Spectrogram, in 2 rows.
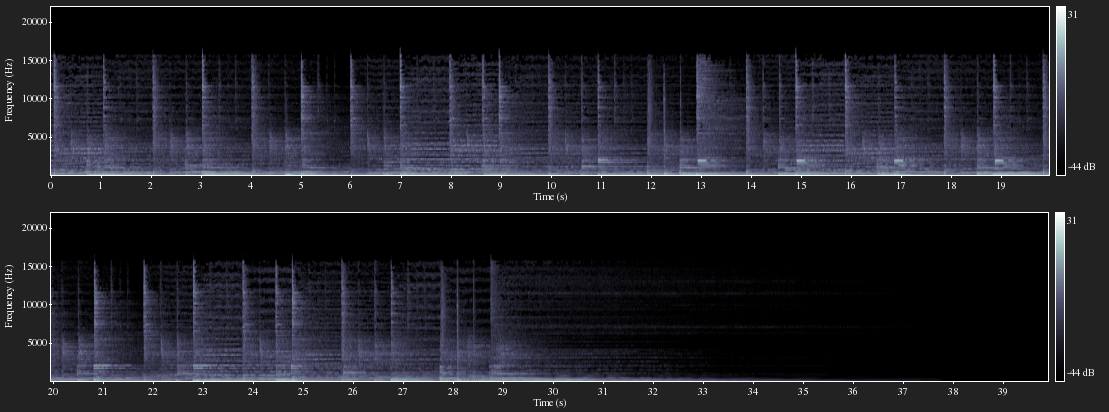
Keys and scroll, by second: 11.5 ctrl+alt+shift+e.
